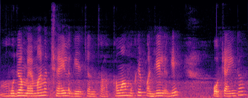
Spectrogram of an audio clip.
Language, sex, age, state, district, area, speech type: Sindhi, female, 60+, Maharashtra, Mumbai Suburban, urban, spontaneous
